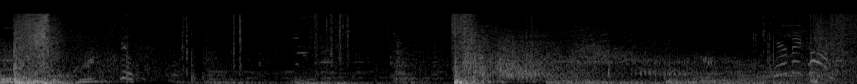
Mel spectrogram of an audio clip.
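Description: Chaotic gunfire in The Outer Worlds, shots popping irregularly amid a busy battle mix with a heavier blast midway, under shouting voices.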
